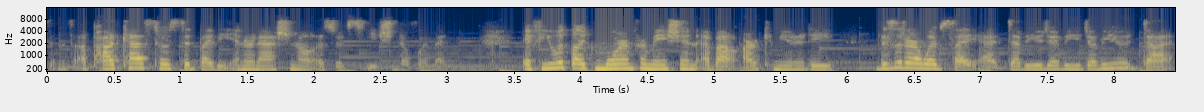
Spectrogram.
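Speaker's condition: No condition

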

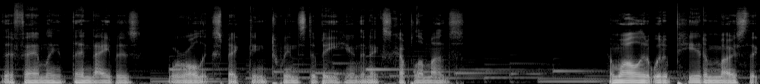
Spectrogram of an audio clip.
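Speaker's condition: No condition

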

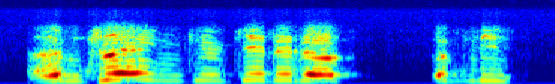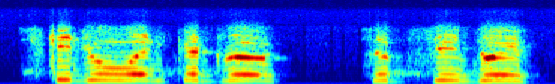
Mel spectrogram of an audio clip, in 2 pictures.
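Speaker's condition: Cerebral palsy; muscles very stiff especially when nervous, words repeated and clarified by relay operator

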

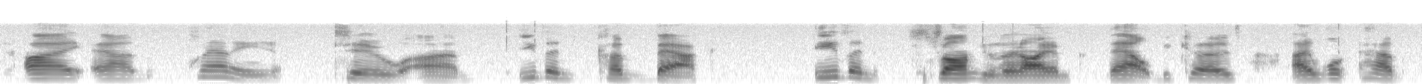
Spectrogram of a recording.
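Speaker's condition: Hemiplegic cerebral palsy; about 29 years since onset

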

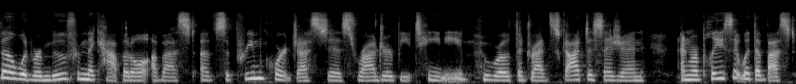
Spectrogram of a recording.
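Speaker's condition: No condition

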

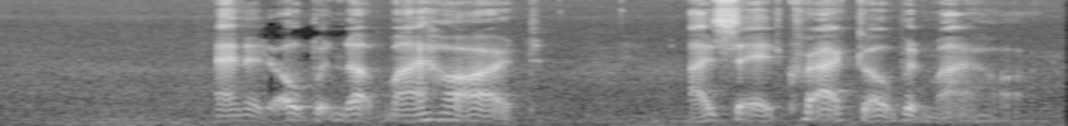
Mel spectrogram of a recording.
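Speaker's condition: Parkinson's disease; followed own path

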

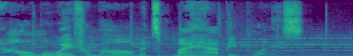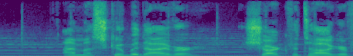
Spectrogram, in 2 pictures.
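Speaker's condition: No condition

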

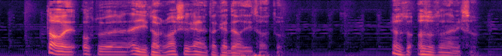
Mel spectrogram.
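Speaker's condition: Parkinson's disease; harder for listeners to understand

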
